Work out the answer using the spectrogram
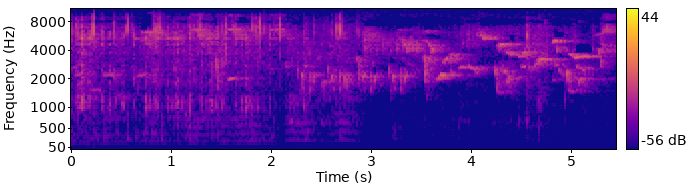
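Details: Nightingale at sunset, its song first half-masked by a low, buzzing, harmonic noise, then emerging as clear, sliding whistles and short bright phrases rising and falling against a quieter background.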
